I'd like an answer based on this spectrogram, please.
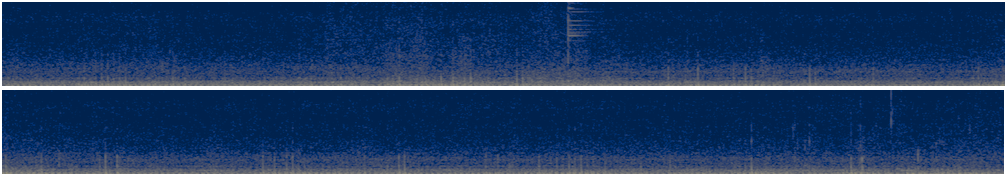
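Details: Lucy the cat purrs in the morning, a low even rumble pulsing gently and continuing unbroken, with steady background hiss and a few scattered light clicks and rustling sounds.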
